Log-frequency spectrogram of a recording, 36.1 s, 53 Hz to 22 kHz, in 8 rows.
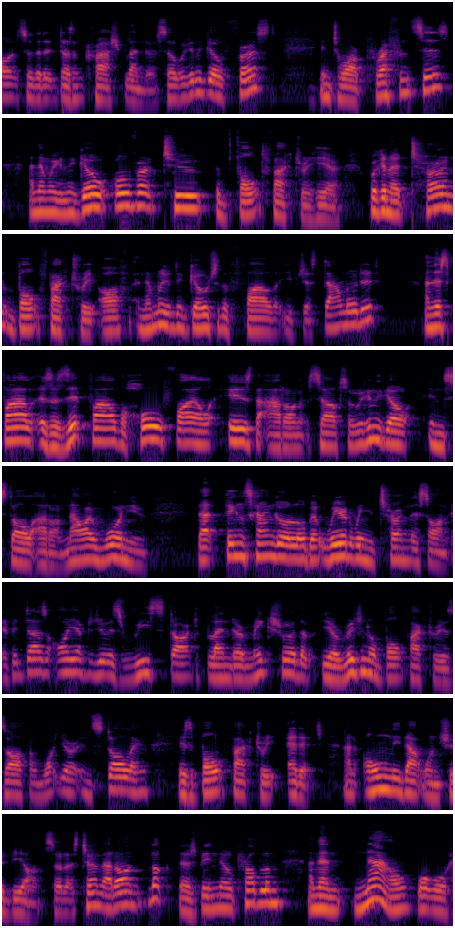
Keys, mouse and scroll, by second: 2.7 shift+middle click, 6.1-7.1 typing, 9.0 click, 9.4 double click, 12.7 click, 13.0 double click, 15.7 click, 17.5 click, 31.7 click, 33.9 click.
